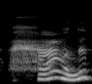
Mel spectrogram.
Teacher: ஹ தொண்டையோட நடுவுல இருந்து வரணும்.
